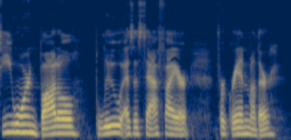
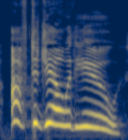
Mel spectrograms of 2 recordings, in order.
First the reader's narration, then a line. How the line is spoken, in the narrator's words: Cyrus screeched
